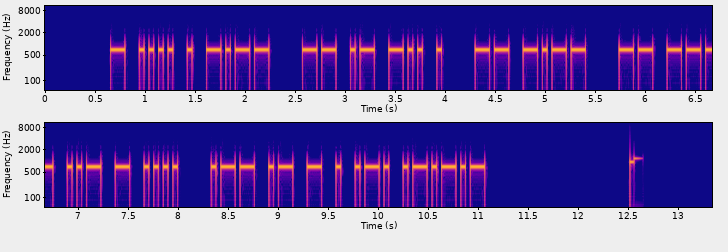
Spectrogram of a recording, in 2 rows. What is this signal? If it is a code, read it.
Morse code, heard as a keyed tone, about 25 wpm, 700 Hz. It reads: THEY MADE MY MOUTH WATER.
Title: Sentences from Top 1500 Words 25wpm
